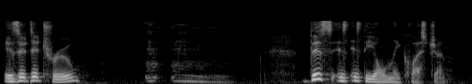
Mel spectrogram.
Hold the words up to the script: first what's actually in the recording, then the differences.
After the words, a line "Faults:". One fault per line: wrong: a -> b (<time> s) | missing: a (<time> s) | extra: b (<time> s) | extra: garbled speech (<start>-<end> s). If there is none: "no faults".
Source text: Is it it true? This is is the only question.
Is it it true? This is is the only question.
Faults:
no faults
